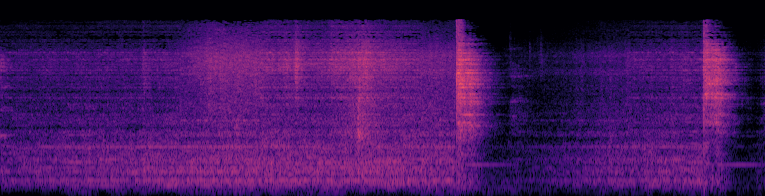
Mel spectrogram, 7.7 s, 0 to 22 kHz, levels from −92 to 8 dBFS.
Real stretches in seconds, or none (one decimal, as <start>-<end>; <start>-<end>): 1.8-2.6; 4.2-6.3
